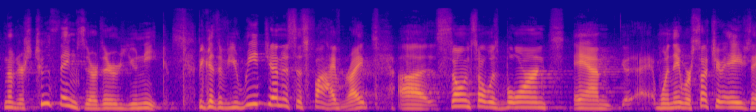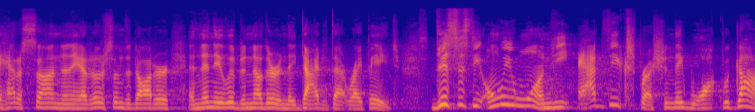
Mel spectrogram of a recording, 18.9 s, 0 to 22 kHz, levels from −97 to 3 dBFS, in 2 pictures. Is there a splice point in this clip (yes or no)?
yes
